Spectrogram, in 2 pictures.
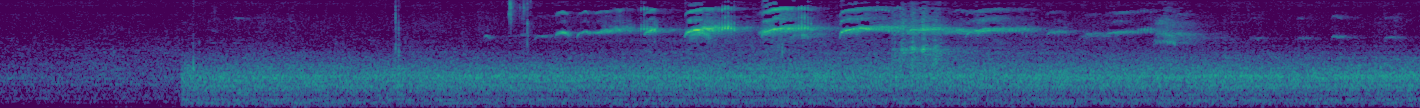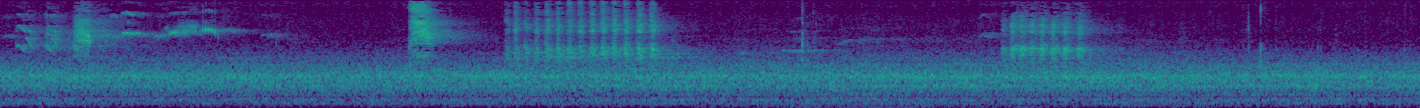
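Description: Birds calling: a run of high, bending chirps, then a few short, harsher calls, over a steady background hiss that comes in about a second in.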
